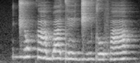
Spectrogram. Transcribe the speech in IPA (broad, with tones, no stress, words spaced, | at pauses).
d͡ʒɔ˦kã˧ba˧de˨ d͡ʒi˨do˨fã˨˦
